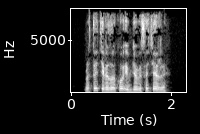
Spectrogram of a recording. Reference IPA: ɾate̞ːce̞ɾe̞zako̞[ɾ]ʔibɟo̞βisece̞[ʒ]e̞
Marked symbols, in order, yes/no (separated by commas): no, yes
